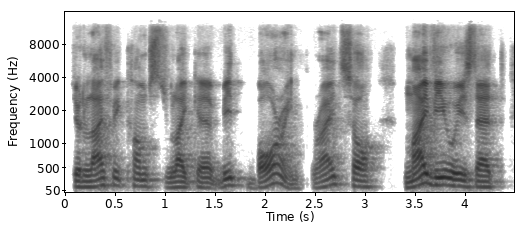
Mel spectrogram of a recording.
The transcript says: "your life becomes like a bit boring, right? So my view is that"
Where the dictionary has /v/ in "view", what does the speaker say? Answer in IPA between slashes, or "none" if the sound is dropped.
/v/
